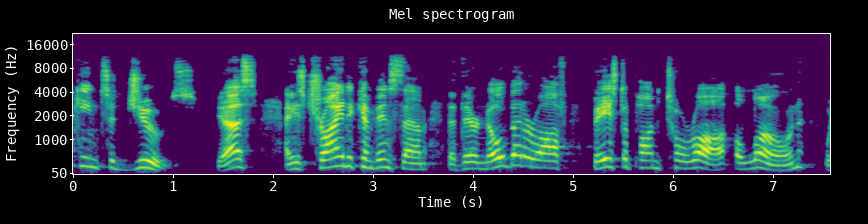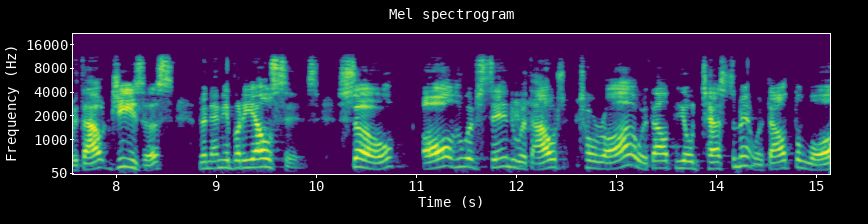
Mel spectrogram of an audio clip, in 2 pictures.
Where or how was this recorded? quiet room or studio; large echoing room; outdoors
large echoing room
